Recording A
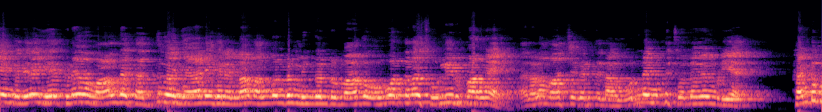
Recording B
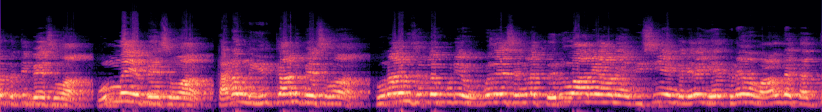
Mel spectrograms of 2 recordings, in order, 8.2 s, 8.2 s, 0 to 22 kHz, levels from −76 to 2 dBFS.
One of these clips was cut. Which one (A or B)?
B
